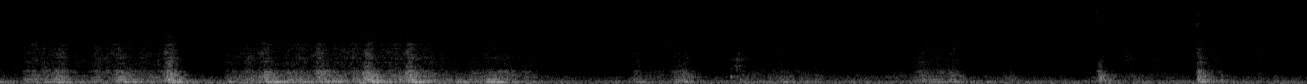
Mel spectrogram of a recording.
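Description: Outer tie rod end being spun by hand onto the inner tie rod's threads: rubbing and handling sounds with light metal clicks. The sounds are busy for the first five seconds or so, then thin to a few scattered clicks.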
